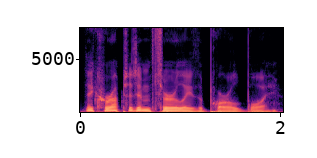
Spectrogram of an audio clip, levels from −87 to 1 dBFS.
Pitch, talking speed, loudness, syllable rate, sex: 110 Hz, 235 wpm, -15 LUFS, 6.3 syllables/s, male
